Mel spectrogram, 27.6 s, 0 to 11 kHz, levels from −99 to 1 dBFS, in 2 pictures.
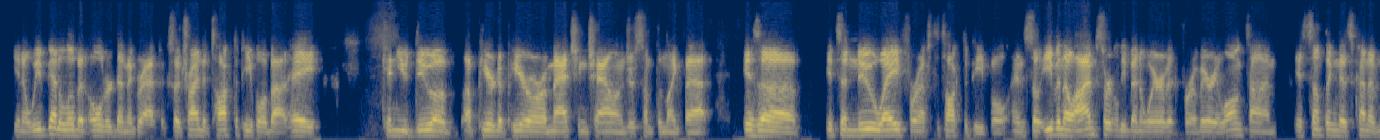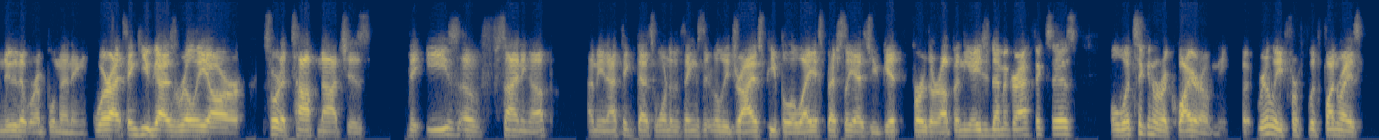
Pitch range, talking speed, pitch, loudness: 110-135 Hz, 265 wpm, 120 Hz, -23 LUFS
